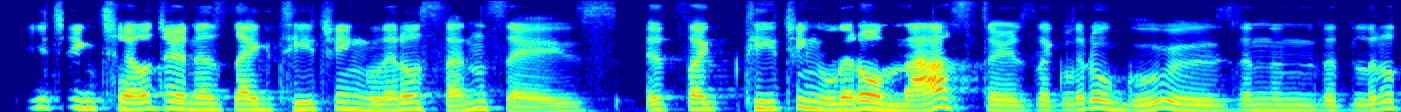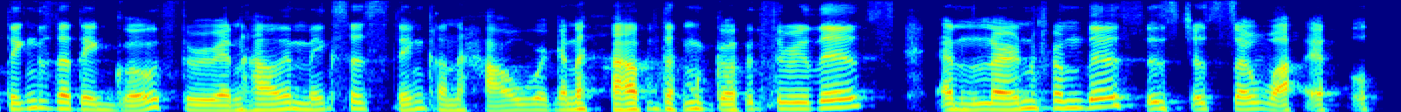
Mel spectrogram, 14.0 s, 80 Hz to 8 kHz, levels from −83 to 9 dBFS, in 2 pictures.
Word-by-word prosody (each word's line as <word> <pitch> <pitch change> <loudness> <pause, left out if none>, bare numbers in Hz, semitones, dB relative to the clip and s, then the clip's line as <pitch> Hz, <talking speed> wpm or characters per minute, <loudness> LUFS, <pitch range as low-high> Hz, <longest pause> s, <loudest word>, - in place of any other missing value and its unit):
Teaching 205 -1 -4
children 175 -1 +2
is 160 -1 -1
like 150 0 +1
teaching 170 -1 -3
little 155 +4 +1
senseis. 115 -9 -4
It's 160 +2 -4
like 170 0 0
teaching 185 +1 0
little 155 +2 +5
masters, 140 - +4
like 135 0 -5
little 170 +6 -1
gurus, 140 -3 -3
and 140 +1 -6
then 140 -1 -7
the 135 0 -6
little 150 +7 -3
things 185 +2 -3
that 175 -1 +4
they 155 -1 +1
go 135 +5 0
through, 135 -8 -2
and 130 +2 +1
how 145 +1 +1
it 170 - +1
makes 160 +3 -5
us 170 -1 -3
think 150 +3 -5
on 135 - -3
how 130 -1 -2
we're 145 0 -3
gonna 160 +3 0
have 160 +2 +6
them 170 +1 0
go 145 -3 0
through 170 +1 -2
this, 205 +6 +2 0.2
and 150 +1 -1
learn 155 +5 +5
from 190 0 -1
this 230 +3 +2
is 175 0 -3
just 160 -2 -6
so 160 0 +1
wild. 160 - -2
160 Hz, 200 wpm, -22 LUFS, 145-180 Hz, 0.2 s, have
